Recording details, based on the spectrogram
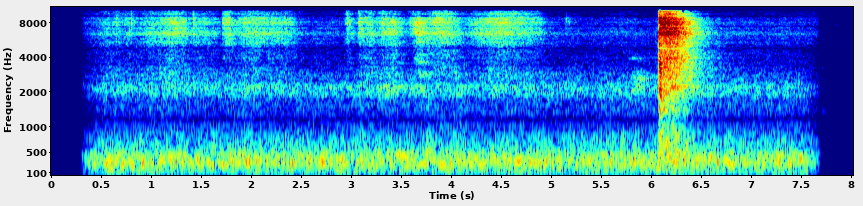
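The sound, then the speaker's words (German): A lithium-ion cell's safety valve bursts: a loud, steady rushing roar of venting gas for several seconds, punctuated near the end by one sharp, gunshot-like crack before it cuts off abruptly. “Das klang jetzt eher wie ein Schuss. War das jetzt das Sicherheitsventil einer Lithium-Ionen-Zelle? Ja, das war eins.”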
